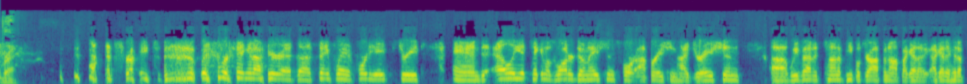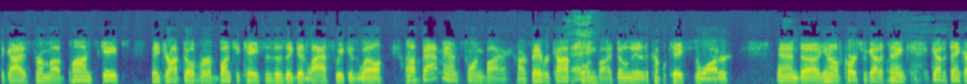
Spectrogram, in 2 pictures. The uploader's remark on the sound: Call In From Safeway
